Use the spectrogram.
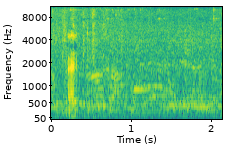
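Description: A rooftop pigeon gives a short, soft coo early on, faint against breezy background noise and low murmuring sounds.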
